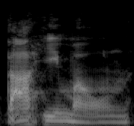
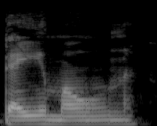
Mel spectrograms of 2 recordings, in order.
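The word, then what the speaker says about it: daimon (δαίμων): That's how I would pronounce that, daimon. Some scholars might pronounce it daemon.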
